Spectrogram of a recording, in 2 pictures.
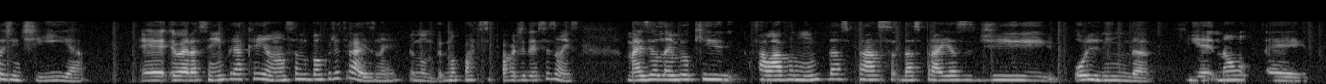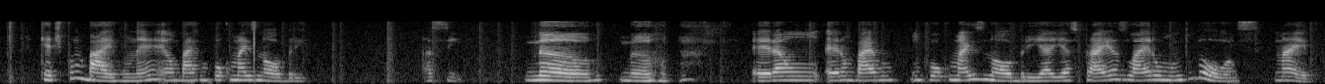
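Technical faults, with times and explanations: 11.58–11.96 s, 12.49–12.73 s and 13.02–13.13 s, speech suppressed in double talk: the speech dips in three bursts, deepest at first (about 15 dB) and shallower after, most likely an echo canceller ducking the talker while the far end spoke. The waveform shows notched envelope gaps, and the spectrogram shows energy fading.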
